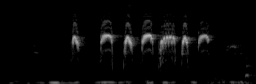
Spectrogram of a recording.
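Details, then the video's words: Red-whiskered bulbul of the ringed-neck kind (chào mào khoang cổ), a decoy bird, delivering a faint lead note and then about seven bright, bouncy chirps, one slightly trilled, in close sequence. "Tiếng chim chào mào khoang cổ mồi"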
